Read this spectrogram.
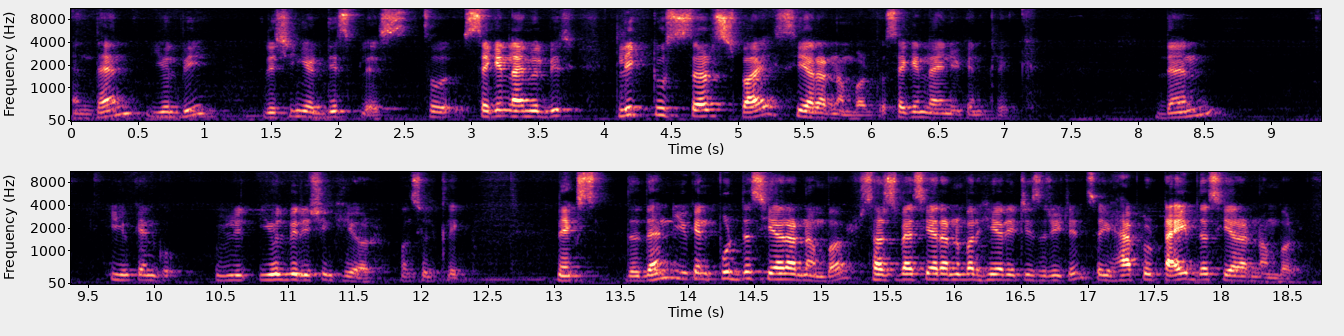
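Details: Adult male speaker; Normal speech.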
